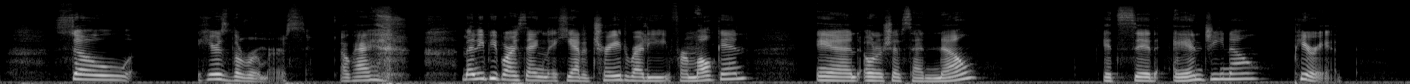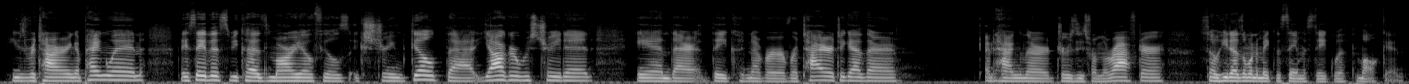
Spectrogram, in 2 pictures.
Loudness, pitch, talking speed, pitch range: -23 LUFS, 160 Hz, 145 wpm, 120-180 Hz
